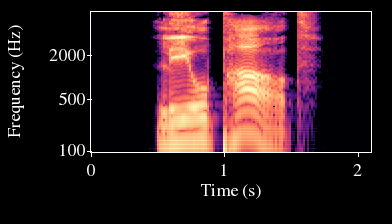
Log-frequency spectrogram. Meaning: leopard
- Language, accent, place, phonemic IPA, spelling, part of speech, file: German, Germany, Berlin, /leoˈpaʁt/, Leopard, noun, De-Leopard.ogg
